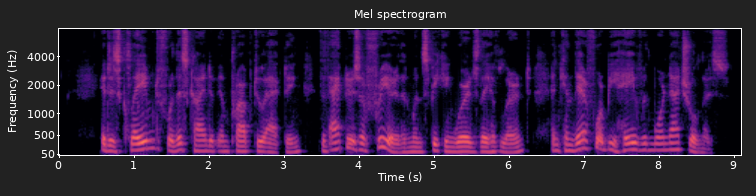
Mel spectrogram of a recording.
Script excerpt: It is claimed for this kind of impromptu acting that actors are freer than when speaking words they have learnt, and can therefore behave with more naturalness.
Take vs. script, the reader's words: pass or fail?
pass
